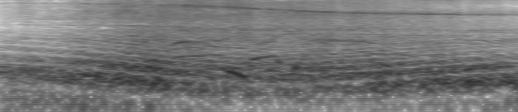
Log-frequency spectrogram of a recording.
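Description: A steady, broad roar of a Pluna airliner in flight, holding loud and even as it passes, with a faint high whine drifting downward over the noise.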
